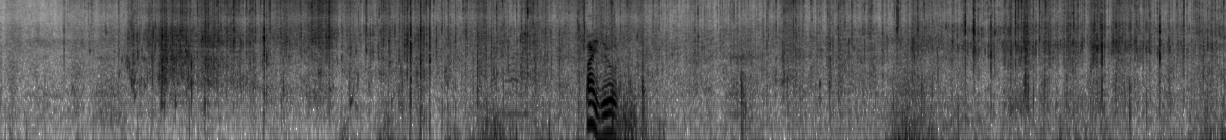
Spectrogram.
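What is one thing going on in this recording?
A fishing net rustles as it is handled.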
